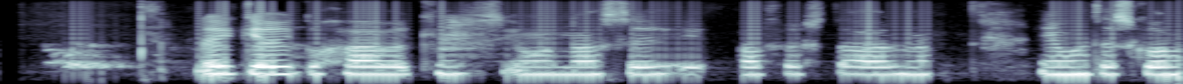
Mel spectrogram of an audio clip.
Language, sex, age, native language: Icelandic, male, 11, Icelandic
